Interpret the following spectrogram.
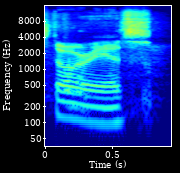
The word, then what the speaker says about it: Pistorius: Is that even how you pronounce his name? Pistorius or something? Yeah, It's Pistorius.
